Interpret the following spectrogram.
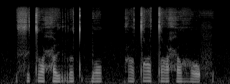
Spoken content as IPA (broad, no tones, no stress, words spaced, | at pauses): sɨtɔħɨrɔt ɡ͡bɔ kːɔtˤe tˤuħɔɦɔf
